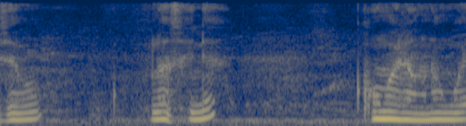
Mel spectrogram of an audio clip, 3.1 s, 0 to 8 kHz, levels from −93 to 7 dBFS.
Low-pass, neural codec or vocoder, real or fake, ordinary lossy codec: 7.2 kHz; none; real; none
